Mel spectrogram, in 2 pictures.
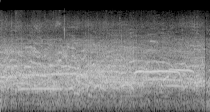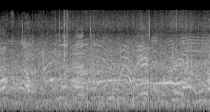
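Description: Football crowd in the stands cheering and yelling, many voices overlapping with no words standing out. The noise drops noticeably quieter about four seconds in.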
